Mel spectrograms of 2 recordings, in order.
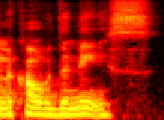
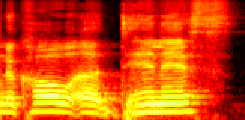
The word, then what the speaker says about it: Nicole Denise: i've had i've had people say my name wrong on purpose mind you like because there ain't nothing hard about nicole denise right um but i've had people oh nicole dennis i you know i've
